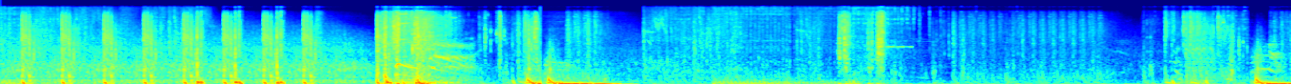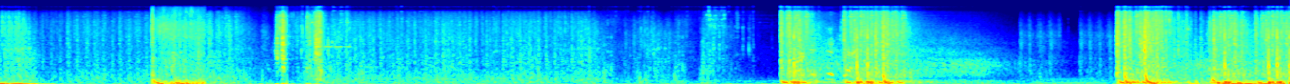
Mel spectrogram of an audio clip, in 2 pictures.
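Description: An enemy turret fires in the mobile shooter Modern Strike Online, loud rattling automatic bursts that start and stop repeatedly over several seconds each, with quieter stretches of game ambience between volleys.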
